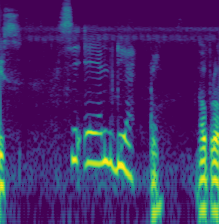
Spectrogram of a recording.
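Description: A boy speaks close by.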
